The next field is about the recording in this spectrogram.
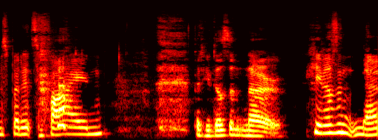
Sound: laughs

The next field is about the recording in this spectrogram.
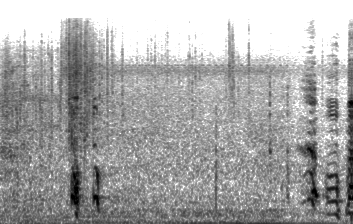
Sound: laughing

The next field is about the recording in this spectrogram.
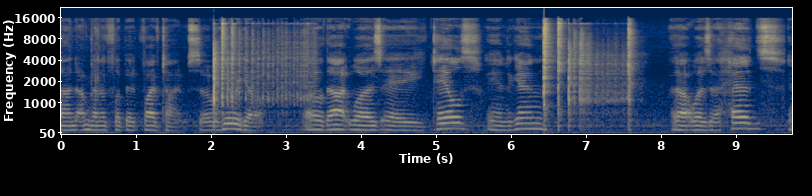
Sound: sounds of a coin flipping

